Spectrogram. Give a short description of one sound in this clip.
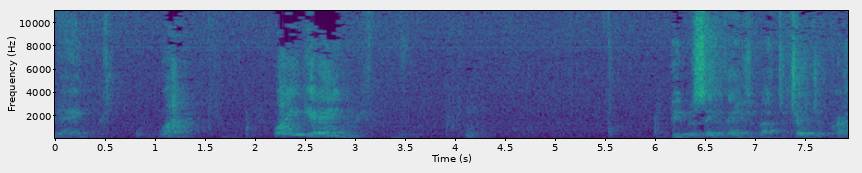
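A man preaches with animation through a microphone in an echoing room.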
